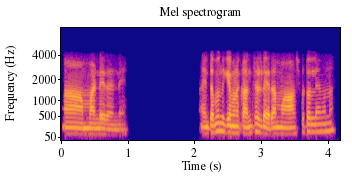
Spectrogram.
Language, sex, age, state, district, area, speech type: Telugu, male, 18-30, Telangana, Sangareddy, urban, conversation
